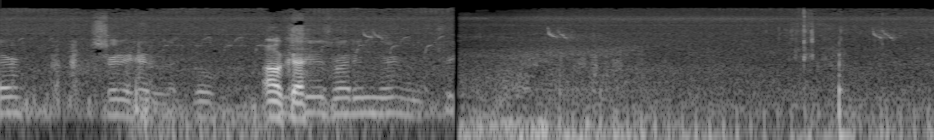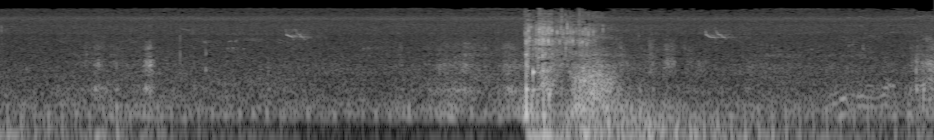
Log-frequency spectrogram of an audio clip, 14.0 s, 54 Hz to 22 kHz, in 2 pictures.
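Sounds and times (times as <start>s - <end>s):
bird chirping: 1.1s - 3.4s, 5.5s - 10.0s, 11.8s - 14.0s
fish splashing into water: 10.9s - 11.7s.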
